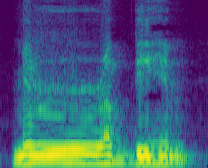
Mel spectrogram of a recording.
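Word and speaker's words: من ربهم: So pronounced as min rabbihim, but still written as a noon and a ra. But we pronounce it as if there is no noon.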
